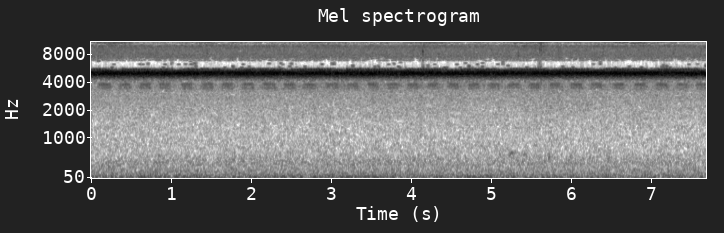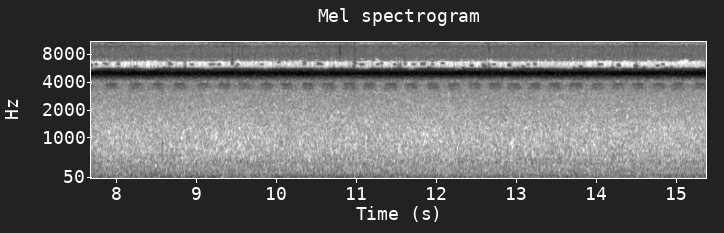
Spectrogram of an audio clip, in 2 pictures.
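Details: Bell crickets chirring in a steady, unbroken high-pitched ringing chorus that holds one level throughout, mixed with the soft low crackle and hiss of a campfire, set as relaxing sleep background sound.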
